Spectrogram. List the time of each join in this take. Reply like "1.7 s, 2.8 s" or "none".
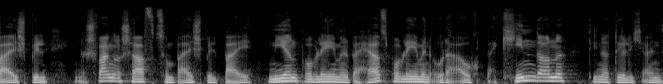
none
